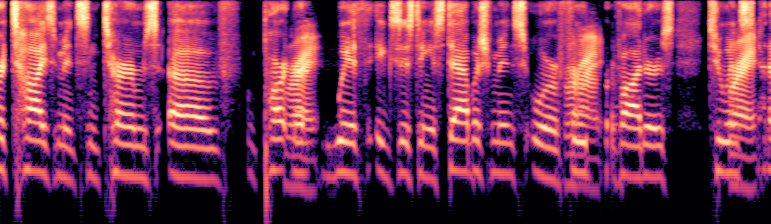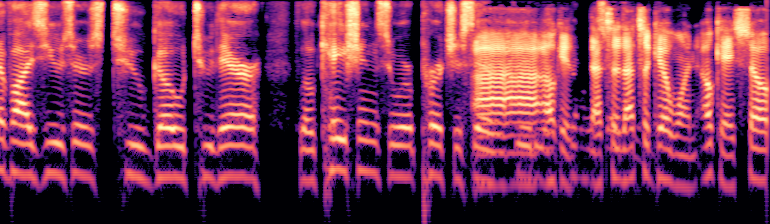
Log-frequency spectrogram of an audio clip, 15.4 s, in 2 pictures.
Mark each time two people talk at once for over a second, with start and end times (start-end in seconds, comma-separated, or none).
12.5-14.2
